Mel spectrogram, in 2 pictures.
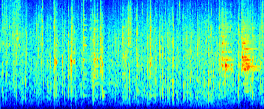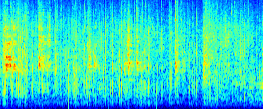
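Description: Steady rain pattering on a tent, with light metallic clinks and rattles as a thin folding metal fire box and a perforated grill plate are handled.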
